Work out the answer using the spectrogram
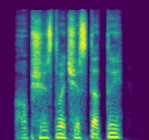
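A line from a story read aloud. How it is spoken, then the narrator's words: Soundless mouthed whisper. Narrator (Russian): Одними губами прошептал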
